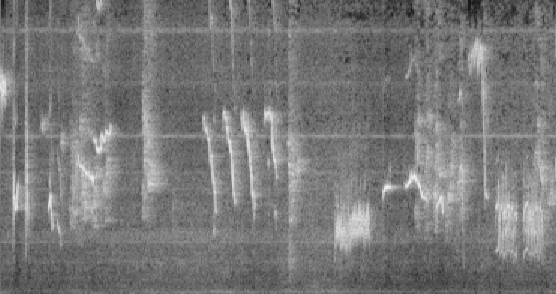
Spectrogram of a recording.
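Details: Cucak cungkok therapy song, ngeroll tembak style, meant to prompt stuck caged birds to sing: a run of quick downslurred chips, then a steady whistle and several dense buzzy bursts.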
